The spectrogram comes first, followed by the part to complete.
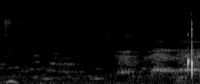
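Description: A bird's call that builds from about a second in and rises to a sharp, loud peak near the end.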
